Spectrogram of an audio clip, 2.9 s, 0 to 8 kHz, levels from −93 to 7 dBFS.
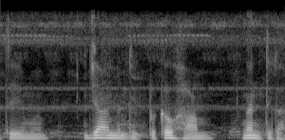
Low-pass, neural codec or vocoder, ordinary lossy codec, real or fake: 7.2 kHz; none; none; real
